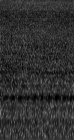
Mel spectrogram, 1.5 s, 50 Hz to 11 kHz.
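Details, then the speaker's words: Mitsubishi Evo 2 with swapped Evo 7 engine, after repairing power steering failure with a new hydraulic hose, idling while steering lock to lock: smooth steady idle, only a faint constant tone, no whine or groan; pump sounds healthy. "there's no noises comeing from the power steering units that's fine that should be fine"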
